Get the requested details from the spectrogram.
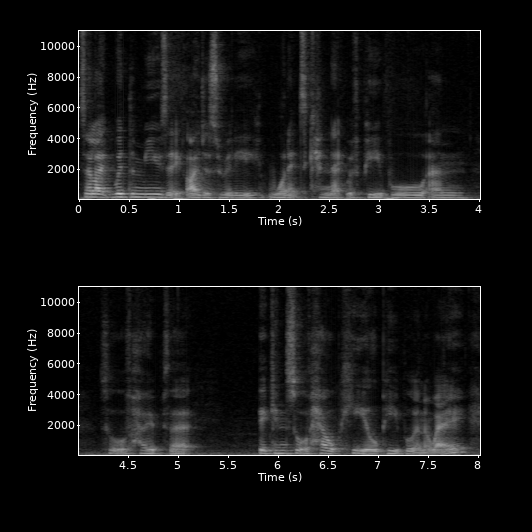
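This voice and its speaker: A woman speaks with an English accent at a moderate pace. Room echo is audible. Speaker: singer-songwriter. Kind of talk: interview.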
